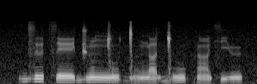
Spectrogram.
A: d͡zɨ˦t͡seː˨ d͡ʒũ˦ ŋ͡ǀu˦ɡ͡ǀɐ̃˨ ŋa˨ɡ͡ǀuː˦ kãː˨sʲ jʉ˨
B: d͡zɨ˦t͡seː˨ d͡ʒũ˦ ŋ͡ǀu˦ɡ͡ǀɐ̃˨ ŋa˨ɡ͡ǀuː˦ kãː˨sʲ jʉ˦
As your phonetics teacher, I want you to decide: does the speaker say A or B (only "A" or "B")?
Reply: B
